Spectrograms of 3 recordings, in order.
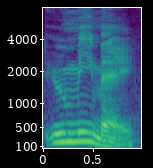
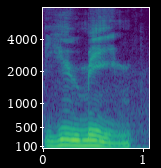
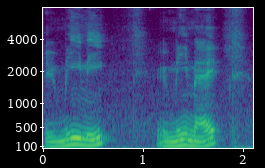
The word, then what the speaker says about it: Umime: So, moving on now, we have the Knight of Zen with Storm Talon Gunship Umime. I'm guessing it's pronounced that way rather than you meme. Rather than like you meme, bro.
